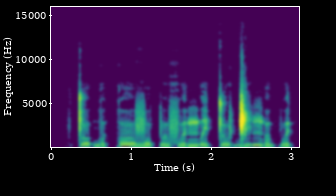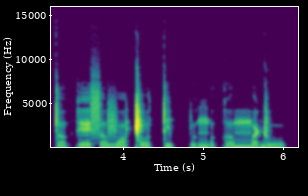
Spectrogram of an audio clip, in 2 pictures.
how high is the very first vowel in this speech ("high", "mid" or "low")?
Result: mid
